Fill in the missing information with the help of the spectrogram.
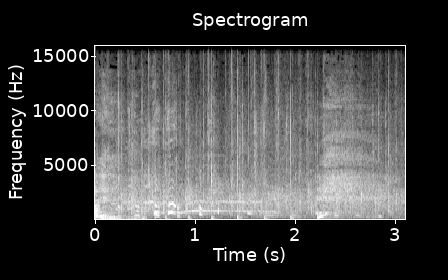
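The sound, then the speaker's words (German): An audience applauds with steady, dense clapping for about three seconds, a few louder individual claps standing out and some voices briefly calling out beneath it, as an invited guest comes on to join the host. “Genau, du kommst einfach mal ganz unauffällig, ohne groß Applaus. Na gut, machen wir doch.”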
